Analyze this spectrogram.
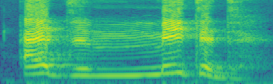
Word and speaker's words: admitted: It should be like admitted, admitted, admitted, okay? Admitted, admitted, tid. At the end, it should end like tid, admitted. Okay, good, everyone, good, very good job.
